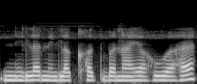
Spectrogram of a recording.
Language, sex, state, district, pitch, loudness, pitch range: Hindi, female, Jharkhand, Garhwa, 195 Hz, -12 LUFS, 190-200 Hz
